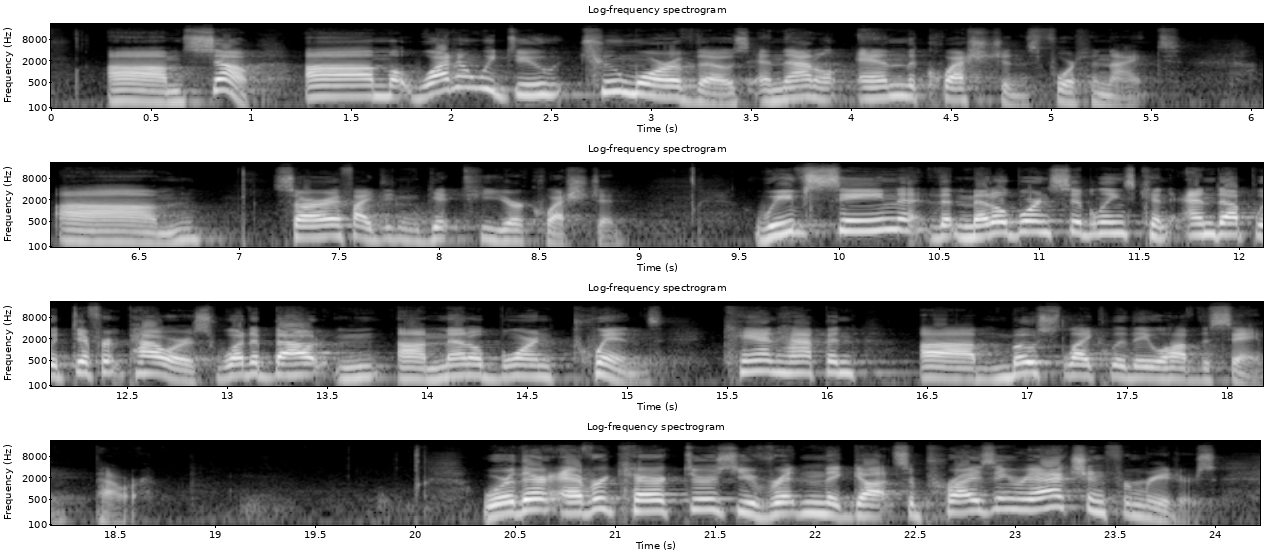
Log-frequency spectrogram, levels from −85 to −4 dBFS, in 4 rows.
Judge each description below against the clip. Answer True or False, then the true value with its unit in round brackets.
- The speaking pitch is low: False (195 Hz)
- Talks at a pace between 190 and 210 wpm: False (165 wpm)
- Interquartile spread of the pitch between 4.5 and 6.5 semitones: True (5.3 semitones)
